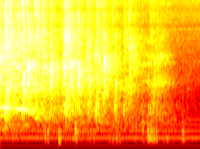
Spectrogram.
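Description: An audience applauds, a dense, steady patter of many hands clapping together that gradually thins and fades over a couple of seconds.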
